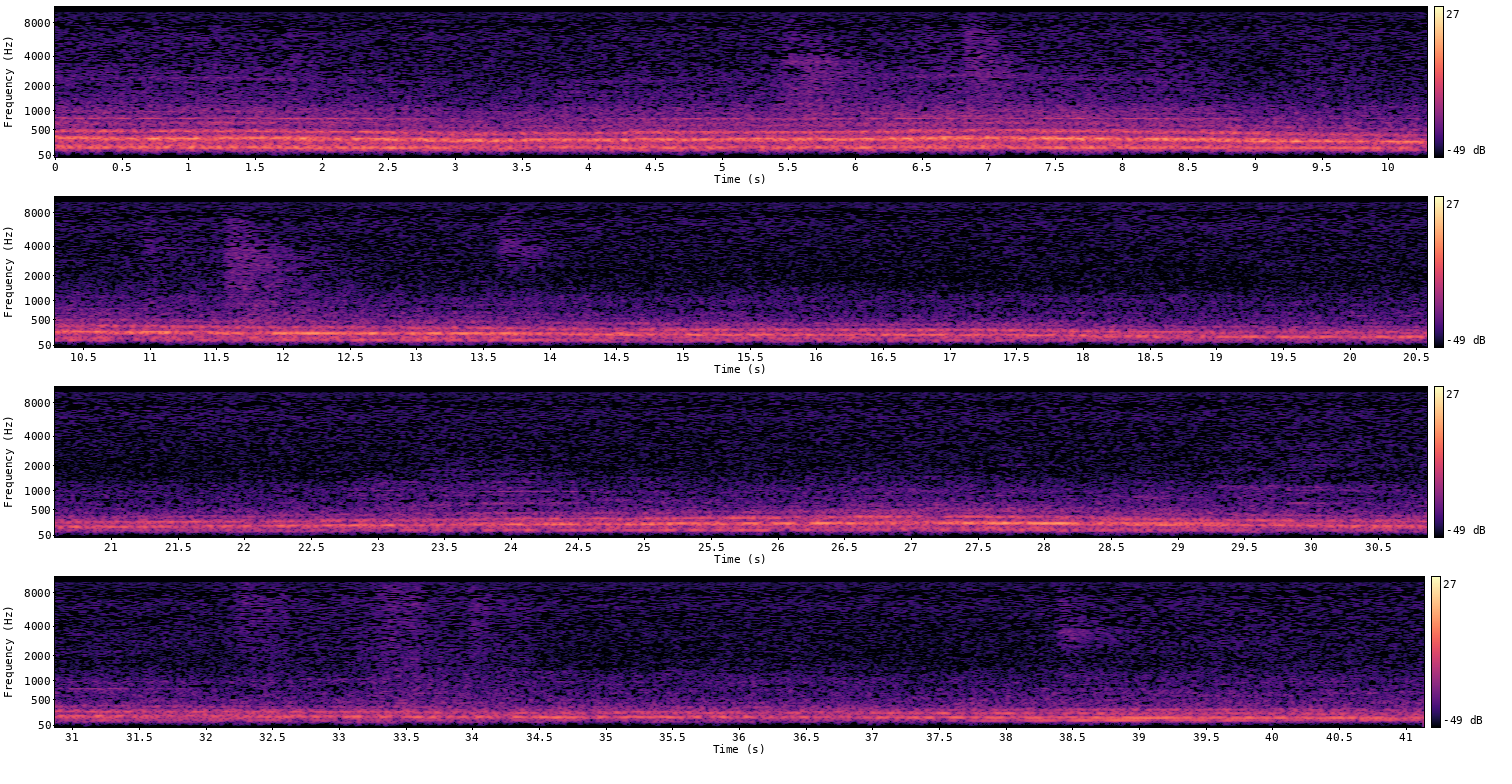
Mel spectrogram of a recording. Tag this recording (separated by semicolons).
echo; spooky; stairwell; tower-block; wind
